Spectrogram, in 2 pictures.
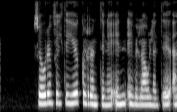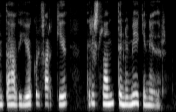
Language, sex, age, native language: Icelandic, female, 40-49, Icelandic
